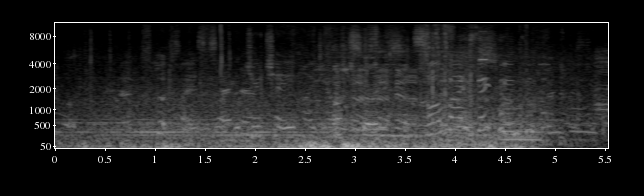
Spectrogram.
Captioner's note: indistinct chatter and laughing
